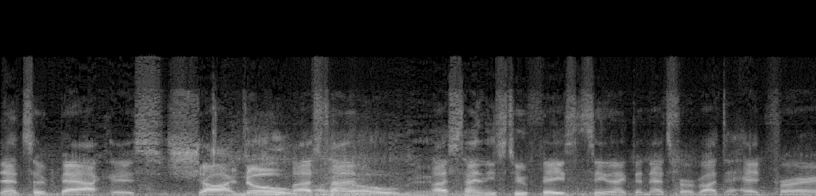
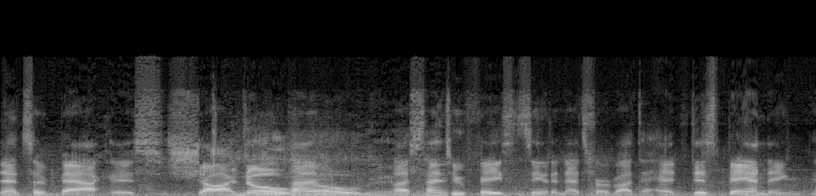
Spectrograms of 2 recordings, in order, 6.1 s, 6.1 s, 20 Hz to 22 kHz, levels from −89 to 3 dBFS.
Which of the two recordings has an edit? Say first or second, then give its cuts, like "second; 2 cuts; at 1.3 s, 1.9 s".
second; 4 cuts; at 2.2 s, 3.3 s, 4.1 s, 5.1 s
